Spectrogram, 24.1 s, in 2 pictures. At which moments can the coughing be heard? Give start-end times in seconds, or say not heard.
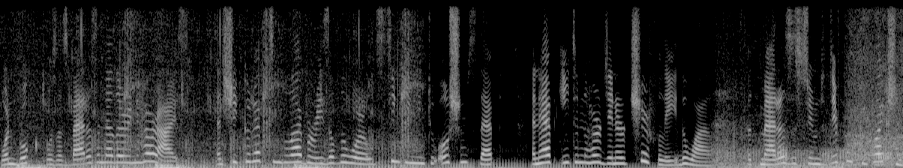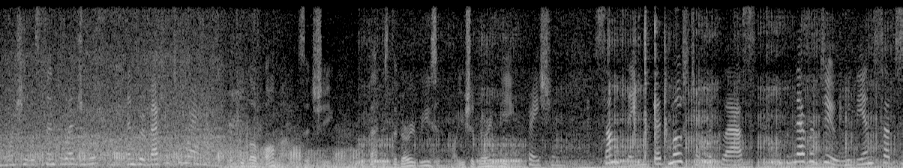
not heard.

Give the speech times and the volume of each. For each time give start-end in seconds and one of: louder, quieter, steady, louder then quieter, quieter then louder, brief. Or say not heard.
0.0-24.0 steady.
